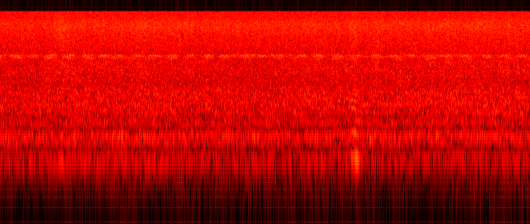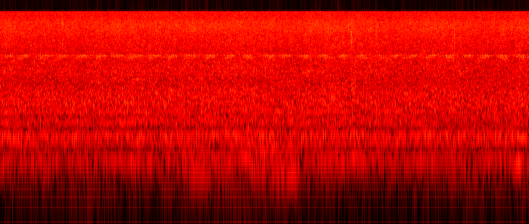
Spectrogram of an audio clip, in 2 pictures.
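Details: Long, even bee buzzing, a rich low droning hum from many insects that barely varies, with one brief louder buzz passing close midway and a faint steady high tone.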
